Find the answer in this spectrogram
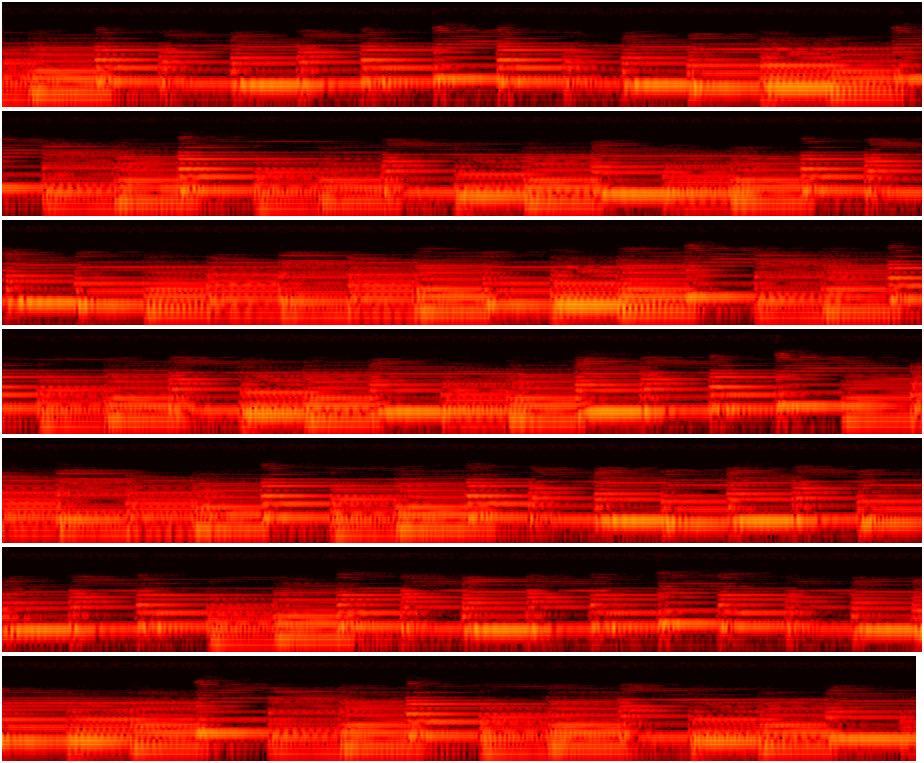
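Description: Solo piano piece played on an upright piano: a brisk, unbroken stream of short notes, with a repeating figure in the lower-middle range under higher notes.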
